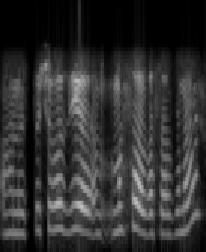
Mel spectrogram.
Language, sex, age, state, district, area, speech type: Kashmiri, female, 30-45, Jammu and Kashmir, Ganderbal, rural, conversation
